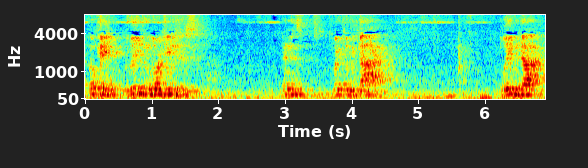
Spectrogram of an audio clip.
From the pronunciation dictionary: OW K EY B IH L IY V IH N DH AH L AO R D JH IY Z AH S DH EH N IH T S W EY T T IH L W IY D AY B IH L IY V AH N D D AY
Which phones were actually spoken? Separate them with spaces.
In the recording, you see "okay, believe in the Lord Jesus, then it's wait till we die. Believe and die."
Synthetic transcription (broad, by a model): OW K EY B IH L IY V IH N DH AH L AO R D JH IY Z AH S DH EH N IH T S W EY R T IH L W IY D AY B IH L IY V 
